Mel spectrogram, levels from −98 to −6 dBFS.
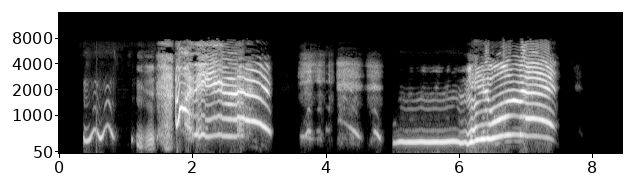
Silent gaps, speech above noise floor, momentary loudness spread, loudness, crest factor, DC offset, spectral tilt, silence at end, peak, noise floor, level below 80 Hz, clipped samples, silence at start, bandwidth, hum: none; 25 dB; 24 LU; -9 LUFS; 14 dB; under 0.1%; -1 dB/octave; 1 s; 0 dBFS; -37 dBFS; -66 dBFS; under 0.1%; 0.35 s; 8 kHz; none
